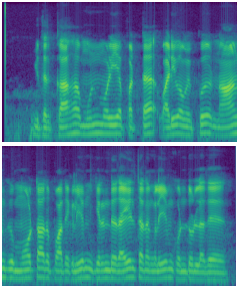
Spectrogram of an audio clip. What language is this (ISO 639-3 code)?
tam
